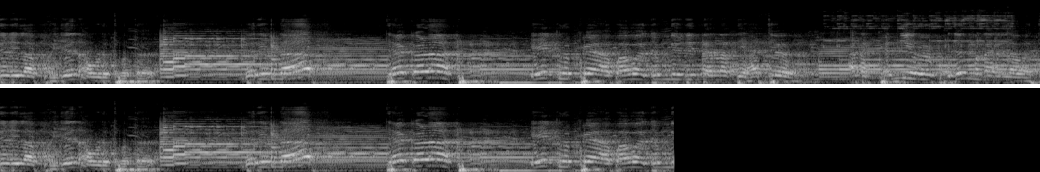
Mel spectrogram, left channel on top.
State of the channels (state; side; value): drops out; right; at 6.8 s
